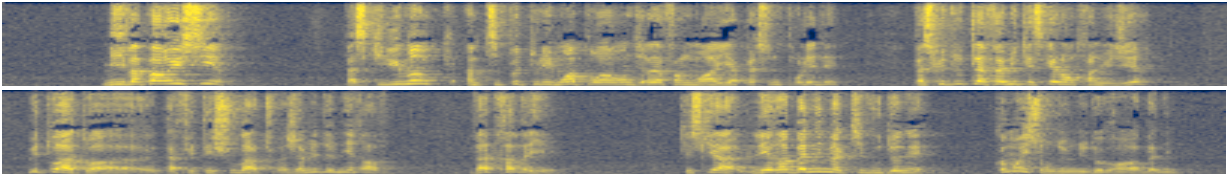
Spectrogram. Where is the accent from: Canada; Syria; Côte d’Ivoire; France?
France; Sarcelles, Île-de-France; moi, j'ai grandi à Sarcelles, je sais faire en sorte qu'on accepte ce que je dis.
